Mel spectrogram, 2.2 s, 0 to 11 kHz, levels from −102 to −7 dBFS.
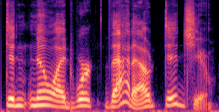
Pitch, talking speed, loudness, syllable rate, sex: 185 Hz, 220 wpm, -19 LUFS, 4.8 syllables/s, female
